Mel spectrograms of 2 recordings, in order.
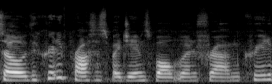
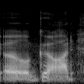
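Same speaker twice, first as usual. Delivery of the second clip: low groan; 14 semitones lower than usual. Retold or imitated. Dread at college workload.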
